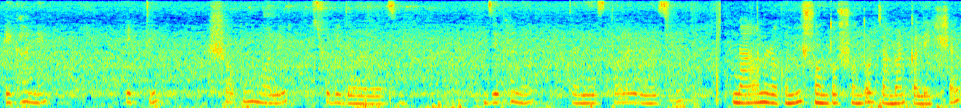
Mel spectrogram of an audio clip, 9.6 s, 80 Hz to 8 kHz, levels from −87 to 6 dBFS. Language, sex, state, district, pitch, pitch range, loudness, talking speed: Bengali, female, West Bengal, Kolkata, 230 Hz, 220-240 Hz, -18 LUFS, 125 wpm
